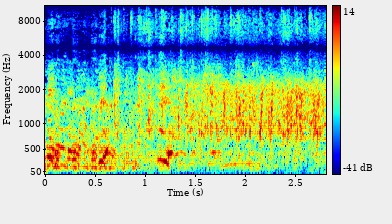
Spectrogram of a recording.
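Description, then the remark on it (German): A German television audience claps steadily in a dense, continuous wash of applause lasting a few seconds, with a faint murmur of voices and a brief chuckle mixed in. “Bemerkenswert, dass alle klatschen”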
